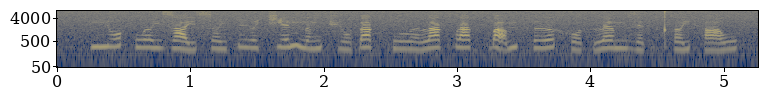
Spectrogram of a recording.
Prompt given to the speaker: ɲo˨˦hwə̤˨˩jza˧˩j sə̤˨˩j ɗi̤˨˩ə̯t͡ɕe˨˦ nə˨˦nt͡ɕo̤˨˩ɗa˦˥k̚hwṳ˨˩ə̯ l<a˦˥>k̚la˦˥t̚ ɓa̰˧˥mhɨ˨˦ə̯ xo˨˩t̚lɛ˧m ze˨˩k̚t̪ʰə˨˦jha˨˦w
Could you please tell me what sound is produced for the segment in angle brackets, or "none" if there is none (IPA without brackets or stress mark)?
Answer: a˦˥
